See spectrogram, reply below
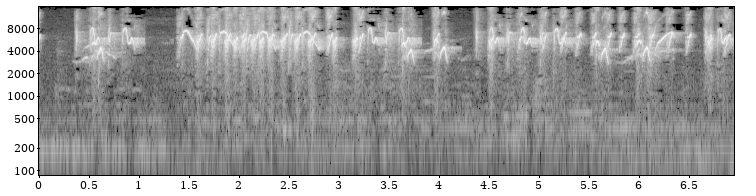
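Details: Brown-throated sunbird lure call, used to attract wild birds: rapid high, thin chirps and twittering trills in dense bursts with short pauses, and a faint steady low hum underneath.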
